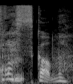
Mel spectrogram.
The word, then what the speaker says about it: Treschow: Eller så hade jag sagt så här, det är så här man uttalar det. Så bara, Treschow.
